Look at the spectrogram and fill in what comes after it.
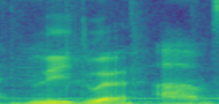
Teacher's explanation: that is second tone and then fourth tone.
